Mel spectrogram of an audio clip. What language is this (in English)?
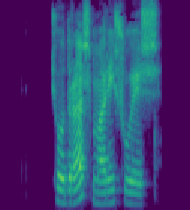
Mari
